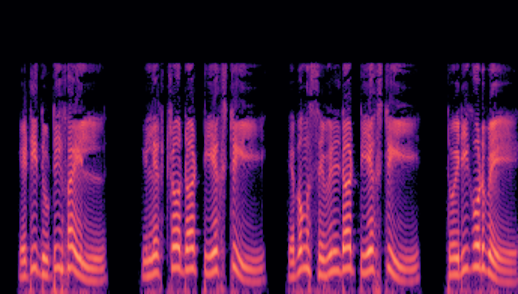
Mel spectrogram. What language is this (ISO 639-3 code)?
ben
